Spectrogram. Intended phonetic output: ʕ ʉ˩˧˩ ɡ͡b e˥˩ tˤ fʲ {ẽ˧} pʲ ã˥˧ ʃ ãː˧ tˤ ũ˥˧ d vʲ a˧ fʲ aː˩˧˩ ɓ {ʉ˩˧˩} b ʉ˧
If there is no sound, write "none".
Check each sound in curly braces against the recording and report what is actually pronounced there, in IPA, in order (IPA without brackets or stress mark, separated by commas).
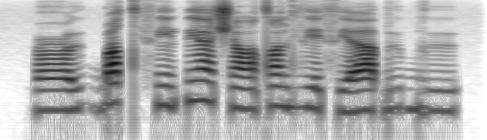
ẽ˧, ʉ˥˧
